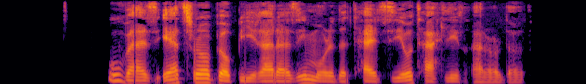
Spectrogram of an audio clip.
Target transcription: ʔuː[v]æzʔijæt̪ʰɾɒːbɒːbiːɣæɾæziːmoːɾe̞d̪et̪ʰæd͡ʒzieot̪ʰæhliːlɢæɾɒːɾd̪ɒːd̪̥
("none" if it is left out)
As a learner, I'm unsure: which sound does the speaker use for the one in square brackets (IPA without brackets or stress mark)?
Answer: v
